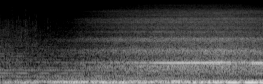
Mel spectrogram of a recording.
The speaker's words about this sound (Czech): Na útesech zuří bouře. Hustý déšť zalévá okolí a vlny mocně narážejí na skaliska. Neutuchající vítr téměř zastiňuje jakékoliv zvuky.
